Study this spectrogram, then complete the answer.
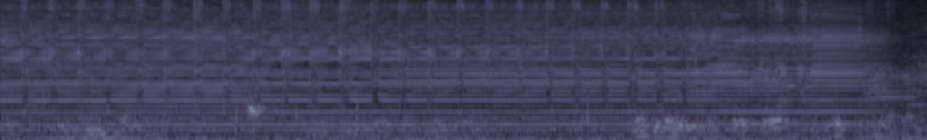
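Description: Electric hair clipper buzzing steadily and close during a contour haircut in a barber shop, a continuous hum under occasional low talk.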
